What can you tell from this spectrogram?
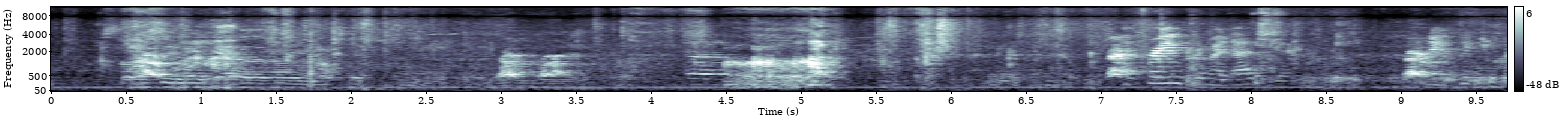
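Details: Bulldogs Bowser and baby cousin Hamboy play-fighting indoors; rough growls and short bark-like bursts come every few seconds, mixed with people talking and laughing.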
